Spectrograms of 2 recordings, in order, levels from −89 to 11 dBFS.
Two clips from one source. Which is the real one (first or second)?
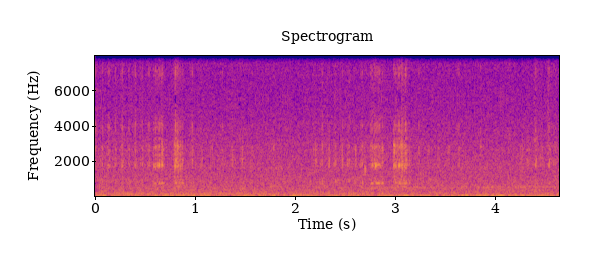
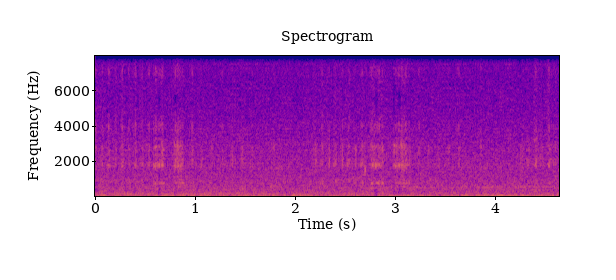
first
